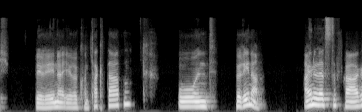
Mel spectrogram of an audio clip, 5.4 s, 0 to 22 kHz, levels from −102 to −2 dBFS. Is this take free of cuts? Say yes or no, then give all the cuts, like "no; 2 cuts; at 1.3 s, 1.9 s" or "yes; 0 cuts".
yes; 0 cuts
